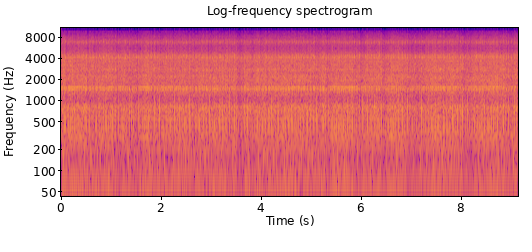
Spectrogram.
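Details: Generator after its first cold start of 2016, having sat about a year, powering a 40 W bulb and a noisy air pump: a steady high buzzing run with a sharp rattle over it and no hunting or surging. Normal running under load.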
